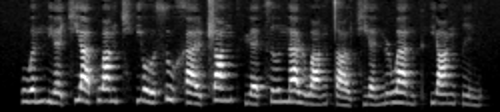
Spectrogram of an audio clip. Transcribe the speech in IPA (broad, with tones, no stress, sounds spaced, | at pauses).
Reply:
w ə˨˦ n n̪ j ɛ˨˩ t͡ɕ j ä˥˨ f w ɑ˦ ŋ t͡ɕʰ j o˥˨ ʊ̯ s u˥˨ x a˨˩ ɪ̯ ʈ͡ʂ ɑ˦ ŋ pʰ ɥ ɛ˨˩ t͡s ɹ̩˦ n̪ ä˦ ɻ w ɑ˨˦ ŋ t̪ ɑ˨˩ ʊ̯ t͡ɕ j ɛ˨˦ n ɻ w a˥˨ n pʰ j ɑ˦ ŋ p i˨ n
